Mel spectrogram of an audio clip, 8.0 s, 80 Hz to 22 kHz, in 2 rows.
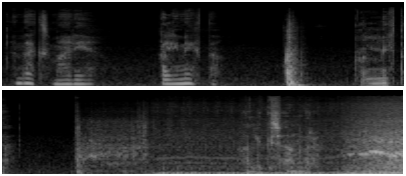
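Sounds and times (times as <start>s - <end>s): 
speech: 0.1s - 1.0s, 1.6s - 2.2s, 3.5s - 5.0s, 6.4s - 7.9s
motorcycle engine starting and pulling away: 4.8s - 7.4s.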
